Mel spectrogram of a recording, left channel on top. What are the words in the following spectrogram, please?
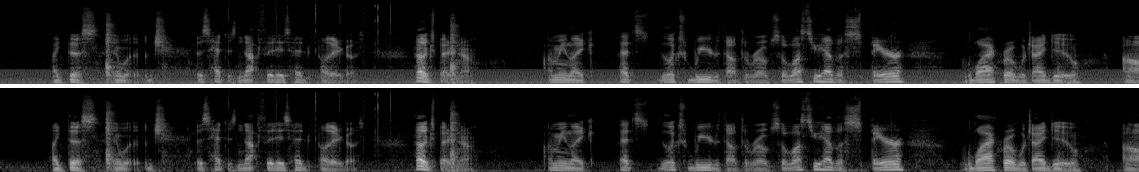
Like this. This head does not fit his head. Oh, there it goes. That looks better now. I mean, like, it looks weird without the robe. So unless you have a spare black robe, which I do,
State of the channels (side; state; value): left; noise; hum, 14 dB below the sound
